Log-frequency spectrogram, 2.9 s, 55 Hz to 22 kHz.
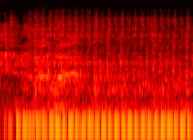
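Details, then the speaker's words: Y15 motorcycle at 14,597 mileage, left idling with no throttle before a top set: quick, evenly spaced light ticks over a low steady idle hum; loud tappet noise from loose valve clearance. "By the way, kalau bunyi tepet kau jangan rem. Kau biarkan idle, kau dengar bunyi dia. Okay, itulah bunyi tepet."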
